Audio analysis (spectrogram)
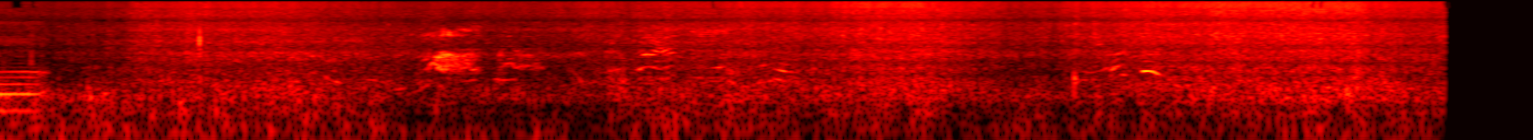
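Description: Surf rolling onto an island beach, a steady broad wash of sea waves with wind buffeting the microphone throughout, and a voice talks faintly underneath.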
